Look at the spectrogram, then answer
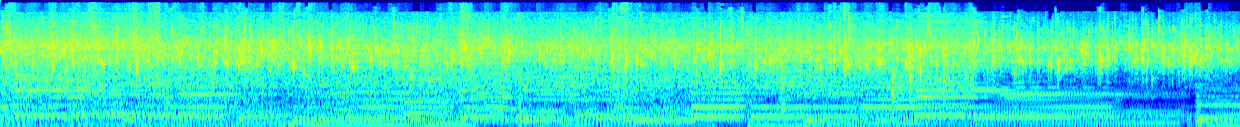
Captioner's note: butter sizzling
